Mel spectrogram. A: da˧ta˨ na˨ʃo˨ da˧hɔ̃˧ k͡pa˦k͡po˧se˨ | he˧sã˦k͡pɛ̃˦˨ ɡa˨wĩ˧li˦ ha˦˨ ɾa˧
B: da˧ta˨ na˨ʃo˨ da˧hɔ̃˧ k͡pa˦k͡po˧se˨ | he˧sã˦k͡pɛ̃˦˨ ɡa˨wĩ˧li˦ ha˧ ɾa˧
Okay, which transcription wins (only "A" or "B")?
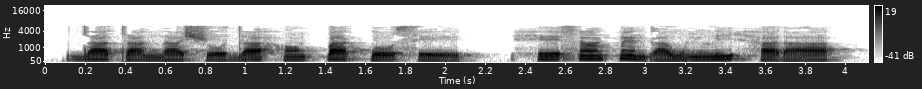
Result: A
